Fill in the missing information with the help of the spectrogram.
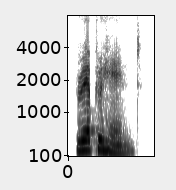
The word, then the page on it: reprehend: Indian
